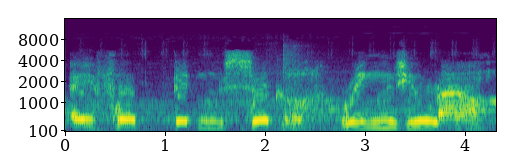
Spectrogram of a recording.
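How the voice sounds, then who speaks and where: A man's voice: high voice, drawn-out words. A man acting a lost, yearning ghost lover, eerie and solemn, in an old-time radio drama. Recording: muffled old radio recording, loud music behind.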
